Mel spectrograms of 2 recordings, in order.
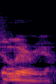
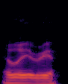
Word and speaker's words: Illyria: king and queen over, is it Illyria? I'm very bad at Greek pronunciations. Illyria, yeah. Yeah, Illyria.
